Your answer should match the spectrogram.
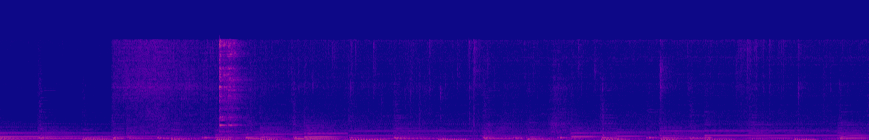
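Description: Background music with a steady beat, over the sizzle of banana fritter batter frying in hot oil in a kadai. The sizzle grows about a second in, and there is a sharp clink about two seconds in.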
